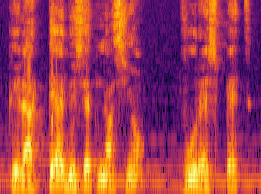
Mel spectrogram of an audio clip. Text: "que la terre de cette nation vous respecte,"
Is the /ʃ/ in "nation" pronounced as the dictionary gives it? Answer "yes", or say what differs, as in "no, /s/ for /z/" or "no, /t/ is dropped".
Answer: no, /s/ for /ʃ/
